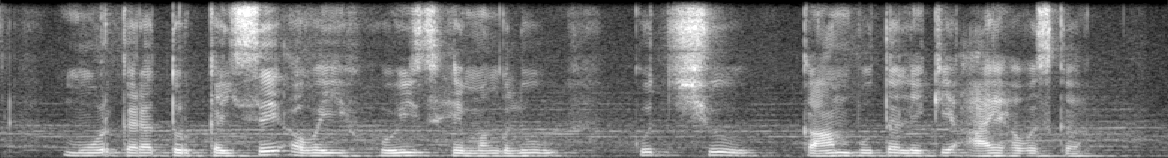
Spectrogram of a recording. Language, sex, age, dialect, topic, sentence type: Chhattisgarhi, male, 18-24, Western/Budati/Khatahi, banking, statement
